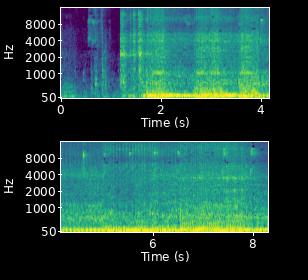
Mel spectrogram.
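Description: Suzuki Gixxer SF motorcycle's single-cylinder engine starting with a sudden catch about a second in, after a few faint clicks. It takes a few quick revs, then runs steadily.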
